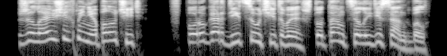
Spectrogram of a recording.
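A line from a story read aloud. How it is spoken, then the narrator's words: Wry snort. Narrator (Russian): хмыкнул Кэтсу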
